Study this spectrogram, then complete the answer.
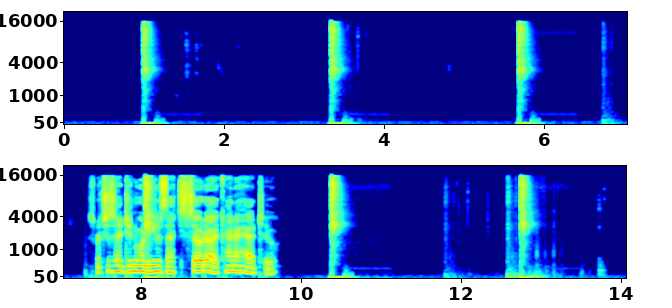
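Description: Footsteps thud on a hard floor at a slow, even pace.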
